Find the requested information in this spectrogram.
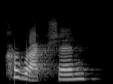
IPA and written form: kəˈrɛkʃən (CORRECTION)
